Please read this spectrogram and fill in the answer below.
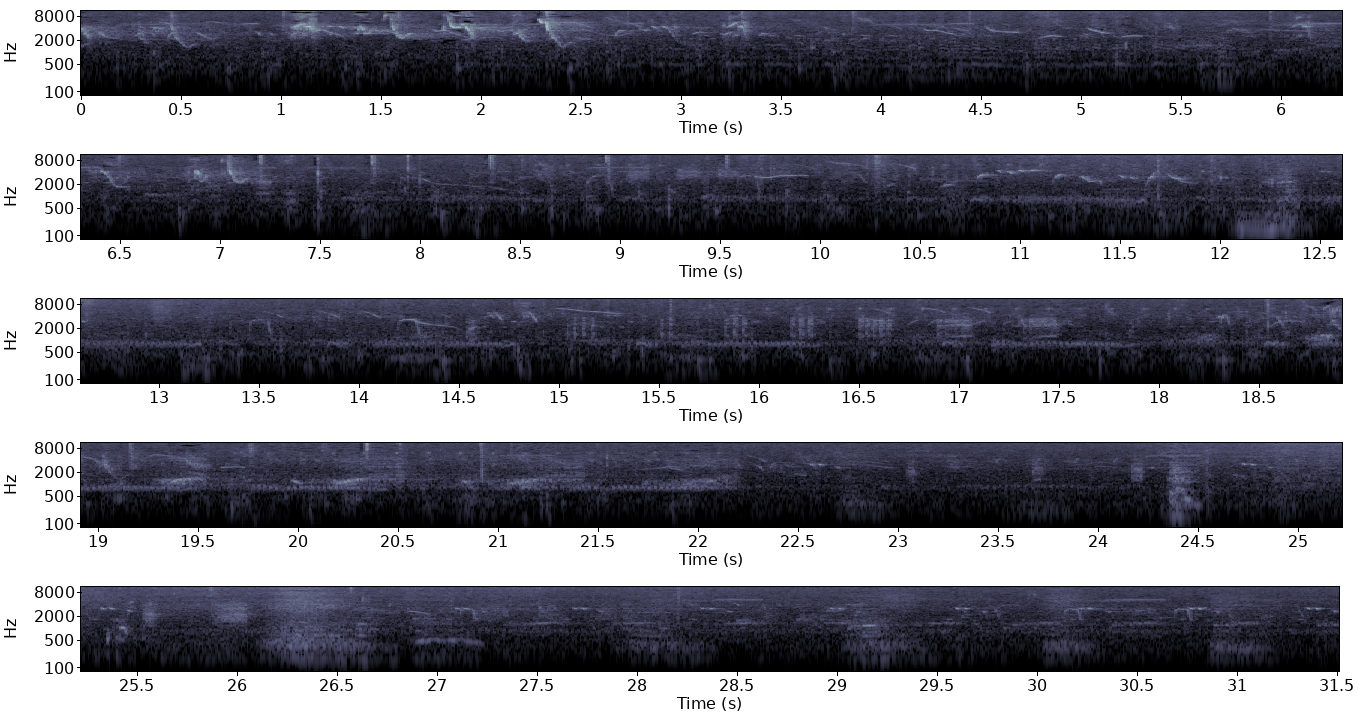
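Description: Wild birds chirping and calling, with a long run of evenly repeated mid-pitched notes through the middle. A few low, heavier sounds stand out near the middle and towards the end.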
